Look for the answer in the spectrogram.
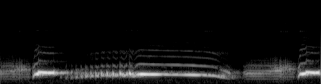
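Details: Vocal red-eyed white dove used to lure doves into calling: a sharp opening note, a vibrating roll and a long smooth coo that tails off lower, followed by soft trilling and another sharp note.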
